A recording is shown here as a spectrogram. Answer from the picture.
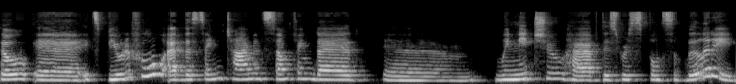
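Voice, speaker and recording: A woman speaks in a Brazilian Portuguese accent at a fairly slow pace. Her voice is fairly high, with ordinary pitch variation. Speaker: golden period educator. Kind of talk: interview. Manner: halting, with fillers and repetitions.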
